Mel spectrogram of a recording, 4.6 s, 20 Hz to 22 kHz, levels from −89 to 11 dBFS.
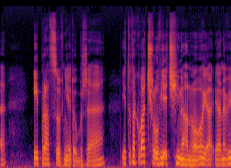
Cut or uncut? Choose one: uncut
